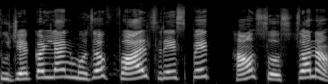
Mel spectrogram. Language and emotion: Goan Konkani, angry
